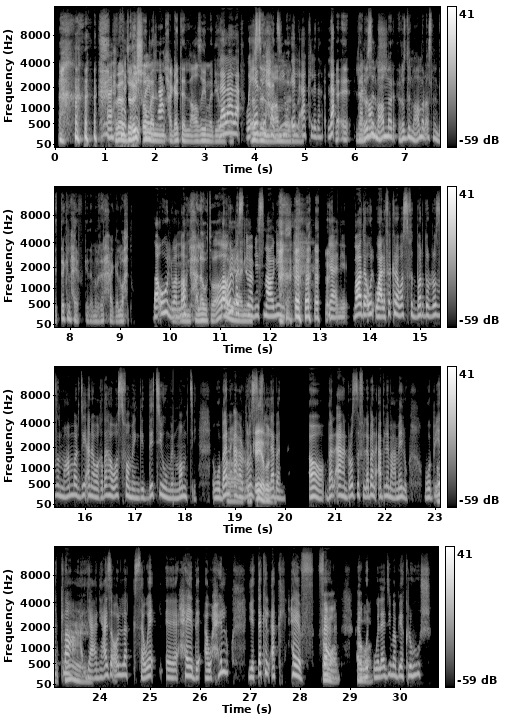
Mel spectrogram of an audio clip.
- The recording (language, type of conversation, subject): Arabic, podcast, إزاي الوصفة عندكم اتوارثت من جيل لجيل؟
- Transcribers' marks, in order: giggle; laughing while speaking: "ما بيقدّروش هم الحاجات العظيمة دي والله"; laugh; laugh; laughing while speaking: "باقول، بس ما بيسمعونيش"; giggle; in English: "أوكي"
